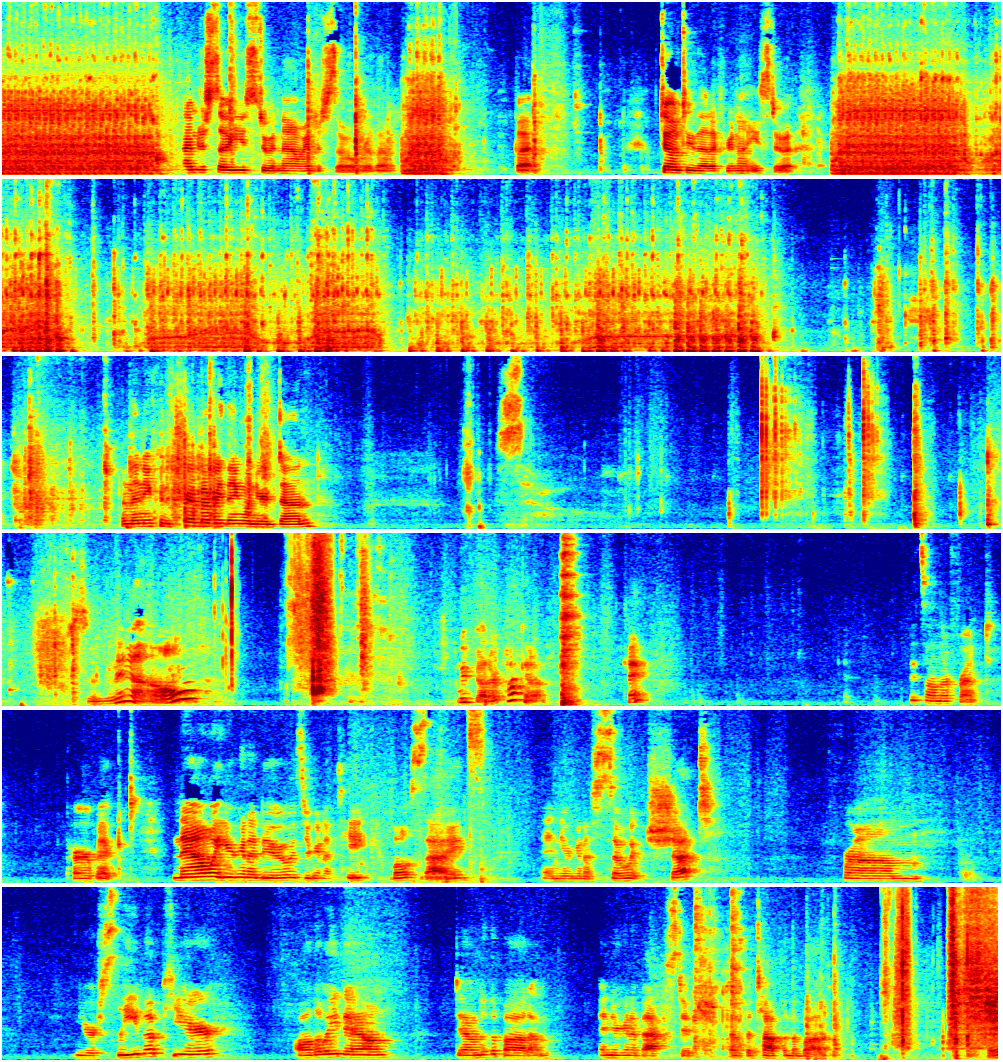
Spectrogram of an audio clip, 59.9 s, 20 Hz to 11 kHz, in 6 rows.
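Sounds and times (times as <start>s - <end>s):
electric sewing machine stitching: 0.0s - 1.8s, 3.9s - 4.6s, 8.3s - 17.8s
fabric crinkling rustles: 58.7s - 59.9s.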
